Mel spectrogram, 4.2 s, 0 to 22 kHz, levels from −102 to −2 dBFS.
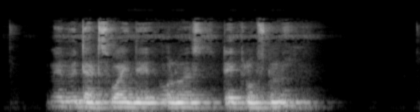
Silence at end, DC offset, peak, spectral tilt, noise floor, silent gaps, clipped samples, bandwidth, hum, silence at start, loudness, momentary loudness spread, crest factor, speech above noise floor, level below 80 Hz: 1.1 s; under 0.1%; -12 dBFS; -4.5 dB/octave; under -90 dBFS; none; under 0.1%; 11.5 kHz; none; 0.55 s; -27 LUFS; 10 LU; 16 dB; over 63 dB; -64 dBFS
